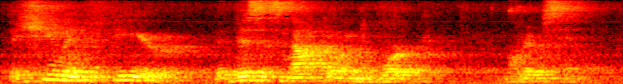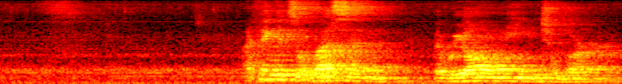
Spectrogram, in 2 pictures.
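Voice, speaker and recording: A man's voice: mid-range voice, distant mic, slight background noise. Man preaching in an echoey hall. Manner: storytelling, conversational, animated asides. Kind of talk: sermon.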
